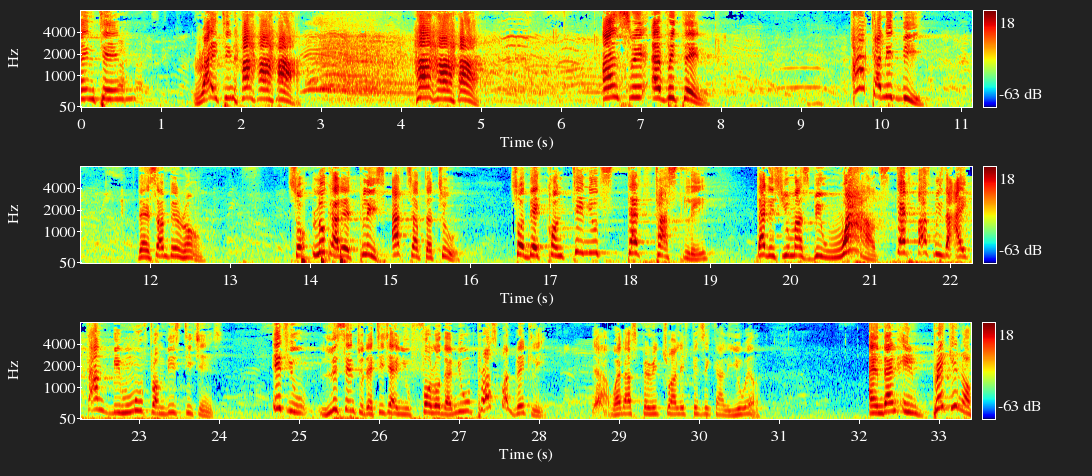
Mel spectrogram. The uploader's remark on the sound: Preached at the Prophetic Encounter Service.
